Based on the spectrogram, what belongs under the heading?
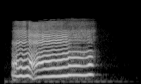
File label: Baby Sound; Babies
